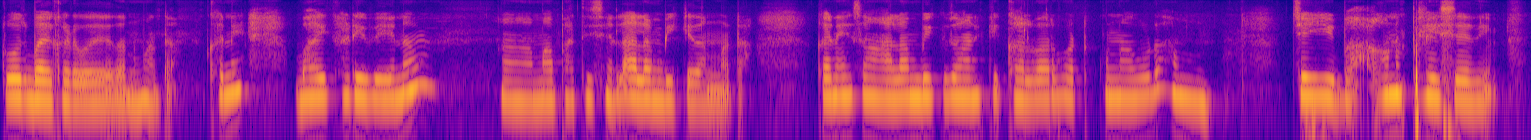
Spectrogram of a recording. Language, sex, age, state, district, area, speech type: Telugu, female, 45-60, Telangana, Yadadri Bhuvanagiri, rural, spontaneous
